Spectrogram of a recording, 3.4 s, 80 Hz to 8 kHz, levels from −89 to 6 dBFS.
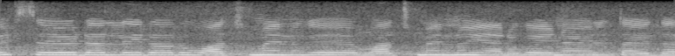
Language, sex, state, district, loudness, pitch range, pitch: Kannada, female, Karnataka, Bangalore, -14 LUFS, 280-305 Hz, 300 Hz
